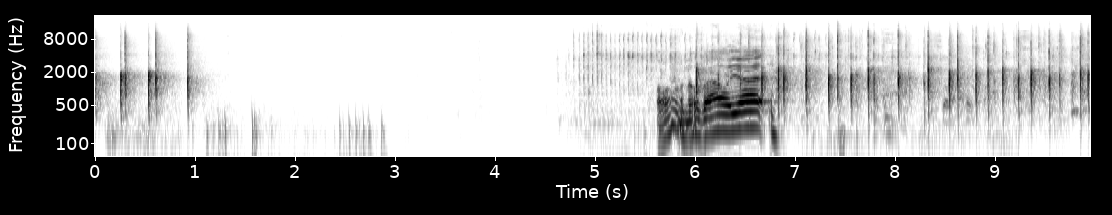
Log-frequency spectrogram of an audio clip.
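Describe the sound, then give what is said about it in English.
A studio audience claps in quick bursts, with short pauses between, while voices talk over it and one person exclaims briefly in the middle. “This is really Wheel of Fortune. It really it's mostly is a lot clapping.”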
